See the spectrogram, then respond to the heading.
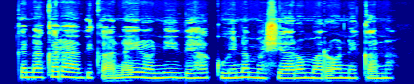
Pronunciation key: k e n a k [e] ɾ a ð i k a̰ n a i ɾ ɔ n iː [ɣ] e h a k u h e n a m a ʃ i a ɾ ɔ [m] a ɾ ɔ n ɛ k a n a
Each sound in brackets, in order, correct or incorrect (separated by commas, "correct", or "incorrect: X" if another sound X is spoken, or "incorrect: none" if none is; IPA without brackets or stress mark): incorrect: a, incorrect: ð, correct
